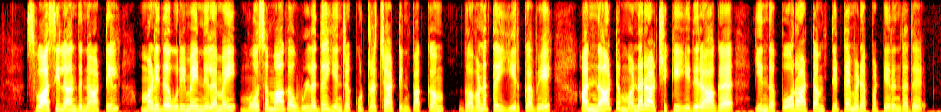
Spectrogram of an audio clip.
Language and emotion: Tamil, neutral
